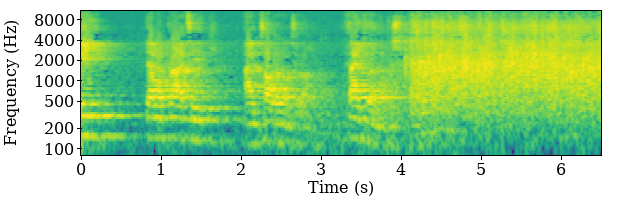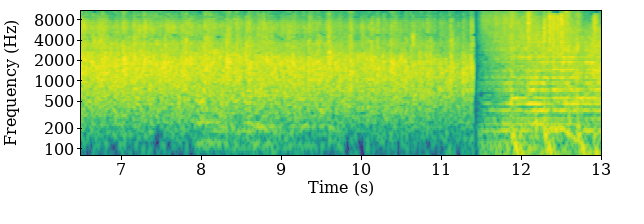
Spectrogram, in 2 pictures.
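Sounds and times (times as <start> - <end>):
audience applauding: 3.9 - 11.5
theme music: 11.4 - 13.0.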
